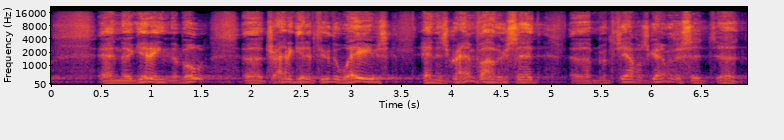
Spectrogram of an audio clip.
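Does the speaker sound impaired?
Yes: laryngeal cancer after radiation; growth on voice box, treated with radiation and chemotherapy, voice box not removed; a little over a year since discovery, voice much better but not fully recovered; started preaching in a whisper, voice gaining strength, still affected, apologizes for listener discomfort.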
